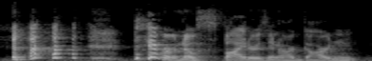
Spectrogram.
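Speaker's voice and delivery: slow, laughing reassurance; amused laughing. Acted. Hermie calming the ladybugs, laughing slowly. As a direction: chuckle through the words.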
